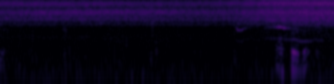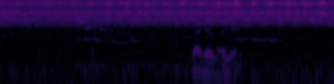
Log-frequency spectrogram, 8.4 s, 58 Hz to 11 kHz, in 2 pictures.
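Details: Summer-morning cicada courtship song, July 30, 2017: continuous shrill pulsing drone, overlaid by a few short whistled bird notes and brief low voices or animal sounds in the middle.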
